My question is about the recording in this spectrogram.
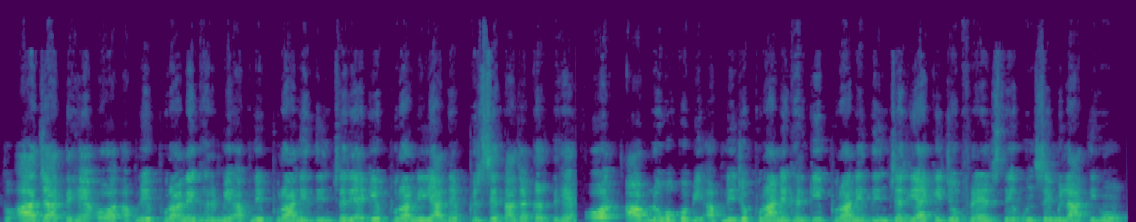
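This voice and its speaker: Chatty woman vlogger, light high voice. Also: level tone, normal speed, hardly any pauses, fairly bright tone. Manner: chatty, laughs often, teasing friends. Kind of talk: casual vlog narration. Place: walking around a neighbourhood, indoors and out.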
